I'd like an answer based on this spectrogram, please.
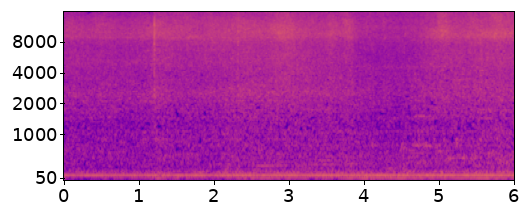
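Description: A steady low machine hum with an even hiss over it, holding constant throughout.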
